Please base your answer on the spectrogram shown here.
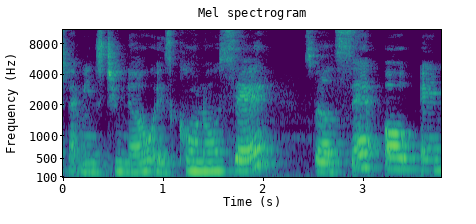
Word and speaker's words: conocer: erase this while I do that you practice pronouncing sorry the other verb in Spanish that means to know is kono say so I'll set up a me oh say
